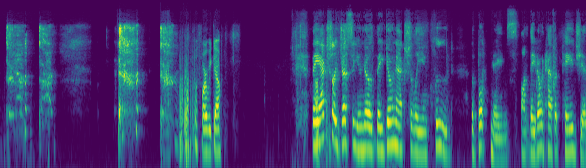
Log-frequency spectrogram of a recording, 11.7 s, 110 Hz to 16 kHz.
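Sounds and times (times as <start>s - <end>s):
person coughing: 0.1s - 1.2s, 2.4s - 3.7s
speech: 3.9s - 4.6s, 6.2s - 11.7s.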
